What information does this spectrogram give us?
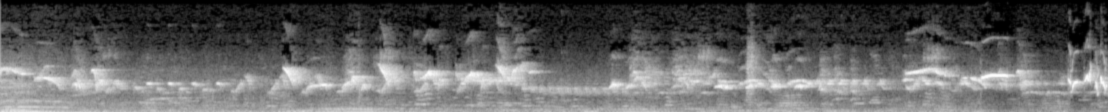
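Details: Afternoon chorus of oriental magpie-robins, a training recording to make caged birds open their tails; busy, tumbling whistled phrases with quick upward flicks and trills, faint low murmuring underneath.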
